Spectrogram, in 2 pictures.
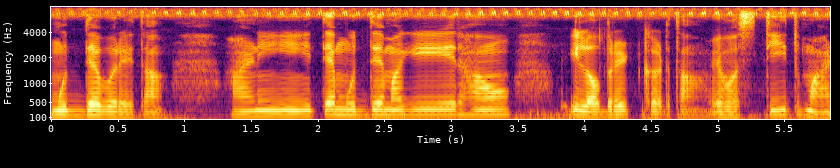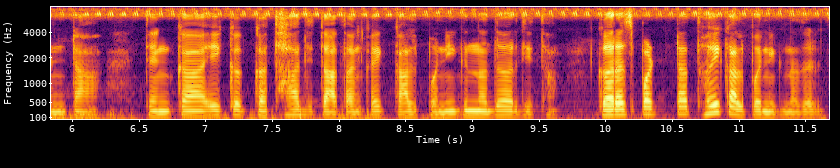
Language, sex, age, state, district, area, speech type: Goan Konkani, male, 30-45, Goa, Canacona, rural, spontaneous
